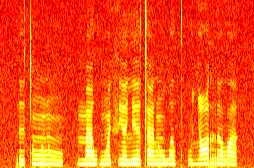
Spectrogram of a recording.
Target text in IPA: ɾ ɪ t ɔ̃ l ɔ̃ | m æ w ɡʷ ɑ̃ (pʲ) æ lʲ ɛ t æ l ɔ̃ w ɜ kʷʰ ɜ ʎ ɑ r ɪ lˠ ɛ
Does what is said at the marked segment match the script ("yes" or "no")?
no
